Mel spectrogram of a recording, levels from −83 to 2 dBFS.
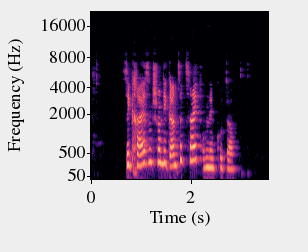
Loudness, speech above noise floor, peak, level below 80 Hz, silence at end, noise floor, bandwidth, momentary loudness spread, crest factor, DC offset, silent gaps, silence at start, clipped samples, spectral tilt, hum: -15 LUFS; 49 dB; -2 dBFS; -60 dBFS; 0.65 s; -65 dBFS; 9 kHz; 9 LU; 16 dB; under 0.1%; none; 0.7 s; under 0.1%; -4.5 dB/octave; none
